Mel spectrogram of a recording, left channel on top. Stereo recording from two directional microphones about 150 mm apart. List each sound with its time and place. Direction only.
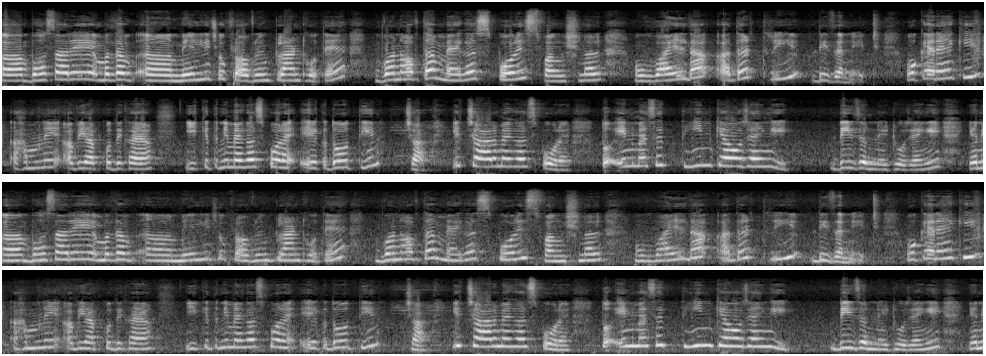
0.0 s speech: 30° left (ahead or behind)
3.8 s speech: 35° left (ahead or behind)
5.4 s speech: 20° left (ahead or behind)
7.9 s a woman's voice: 10° left (ahead or behind)
9.0 s a woman's voice: 25° left (ahead or behind)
